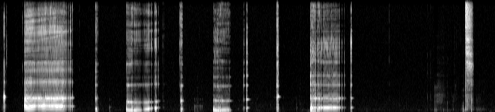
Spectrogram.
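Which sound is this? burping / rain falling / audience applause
burping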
